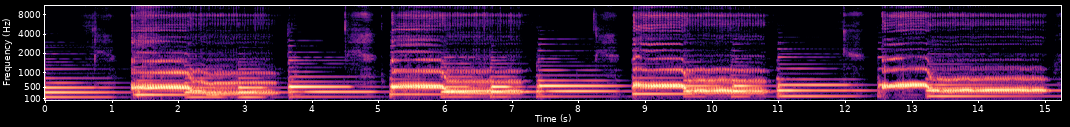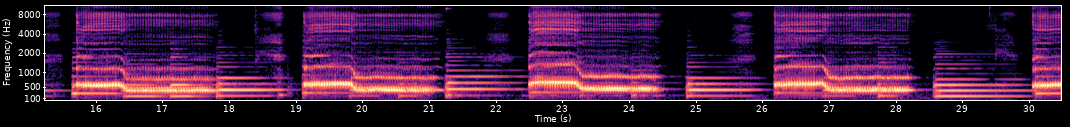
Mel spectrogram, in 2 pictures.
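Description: Lip-trill vocal warm-up: a woman's voice buzzing through fluttering lips, sliding up and down in a short pattern, over an electronic keyboard. Each repeat starts with a struck chord, about every three and a half seconds.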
